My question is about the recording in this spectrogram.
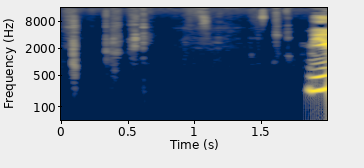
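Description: Tarot cards being handled: a few faint, soft flicks and slides of card stock as cards are drawn from the deck and laid onto the spread.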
